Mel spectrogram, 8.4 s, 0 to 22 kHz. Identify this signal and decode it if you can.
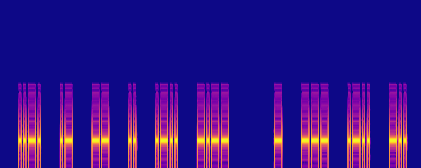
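Morse code, heard as a keyed tone, about 25 wpm, spaced as for 15 wpm, 550 Hz. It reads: FAMILY TOLD
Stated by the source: Morse code news headlines sent at 15.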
